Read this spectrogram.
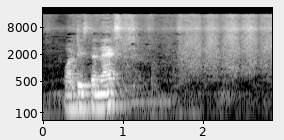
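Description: A cloth rubs across a blackboard.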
